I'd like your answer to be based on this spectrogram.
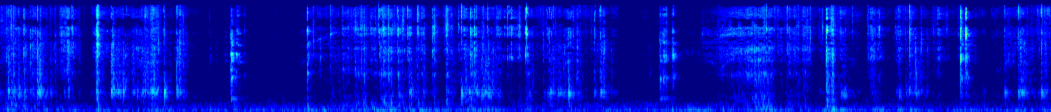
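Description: A utility knife blade scrapes crumbly shavings from the edge of a solid, dry, hand-sized orange soap bar held over a wooden surface. The sound is a run of bright, dry, crisp scrapes and crunchy crumbles with almost no low end, broken by brief quiet pauses between strokes.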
